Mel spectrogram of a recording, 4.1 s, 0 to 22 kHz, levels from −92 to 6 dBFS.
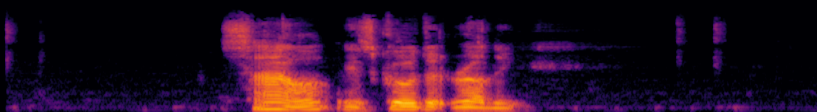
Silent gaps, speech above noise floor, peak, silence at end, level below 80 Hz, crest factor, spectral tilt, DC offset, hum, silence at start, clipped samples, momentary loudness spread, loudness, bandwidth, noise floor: none; 55 dB; -2 dBFS; 1.5 s; -54 dBFS; 18 dB; -6 dB/octave; under 0.1%; none; 1.1 s; under 0.1%; 12 LU; -17 LUFS; 12 kHz; -71 dBFS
